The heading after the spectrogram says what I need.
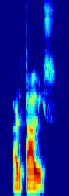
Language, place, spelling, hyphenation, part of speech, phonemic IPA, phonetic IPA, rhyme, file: Hindi, Delhi, अड़तालीस, अड़‧ता‧लीस, numeral, /əɽ.t̪ɑː.liːs/, [ɐɽ.t̪äː.liːs], -iːs, LL-Q1568 (hin)-अड़तालीस.wav
- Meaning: forty-eight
